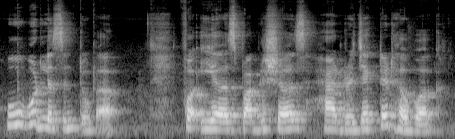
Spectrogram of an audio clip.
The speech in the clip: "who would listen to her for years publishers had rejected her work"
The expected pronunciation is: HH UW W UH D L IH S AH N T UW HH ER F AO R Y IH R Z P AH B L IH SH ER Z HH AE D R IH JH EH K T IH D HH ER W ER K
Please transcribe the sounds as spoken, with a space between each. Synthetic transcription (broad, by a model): HH UW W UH D L IH S AH N T UW HH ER F AO R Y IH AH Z P AH B L IH SH ER Z HH AE D R IH JH EH K T IH D HH ER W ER K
